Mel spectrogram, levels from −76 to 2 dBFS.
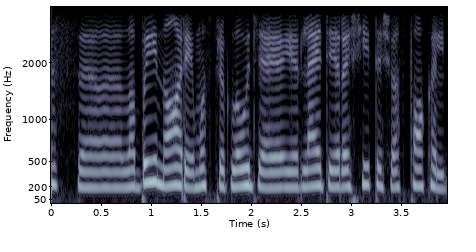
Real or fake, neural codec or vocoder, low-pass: real; none; 3.6 kHz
